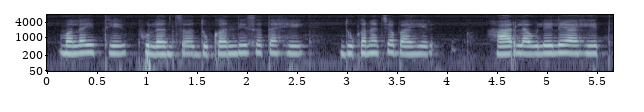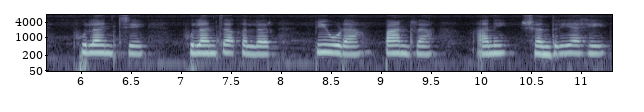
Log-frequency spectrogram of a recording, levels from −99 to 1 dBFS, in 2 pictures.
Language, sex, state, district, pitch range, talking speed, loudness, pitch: Marathi, female, Maharashtra, Chandrapur, 230-245 Hz, 100 wpm, -32 LUFS, 235 Hz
